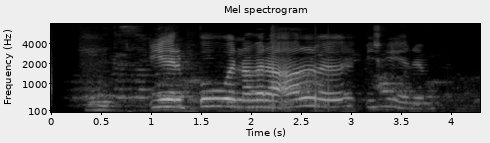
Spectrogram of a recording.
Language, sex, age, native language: Icelandic, male, 12, Icelandic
